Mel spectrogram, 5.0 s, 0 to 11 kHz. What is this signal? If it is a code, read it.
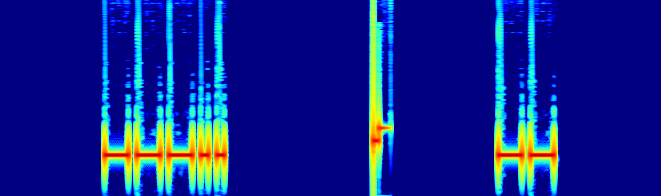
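Morse code, heard as a keyed tone, about 20 wpm, 700 Hz. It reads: 8 M
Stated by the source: Single letter and number Morse drill at 20 wpm, from N4LCD.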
